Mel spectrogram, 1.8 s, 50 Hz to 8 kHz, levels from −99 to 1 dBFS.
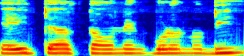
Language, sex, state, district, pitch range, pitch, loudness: Bengali, male, West Bengal, Malda, 215-225 Hz, 215 Hz, -14 LUFS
